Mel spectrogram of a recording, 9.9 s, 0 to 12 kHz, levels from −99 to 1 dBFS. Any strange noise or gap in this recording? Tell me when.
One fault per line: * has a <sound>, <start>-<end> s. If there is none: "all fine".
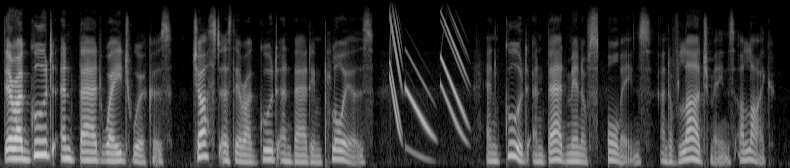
* has a chirp, 4.9-5.9 s
* has a dropout, 7.5-7.6 s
